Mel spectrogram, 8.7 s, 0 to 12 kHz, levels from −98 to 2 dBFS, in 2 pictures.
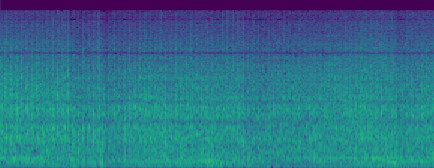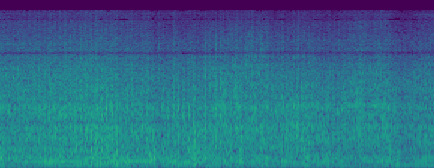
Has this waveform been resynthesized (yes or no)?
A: no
